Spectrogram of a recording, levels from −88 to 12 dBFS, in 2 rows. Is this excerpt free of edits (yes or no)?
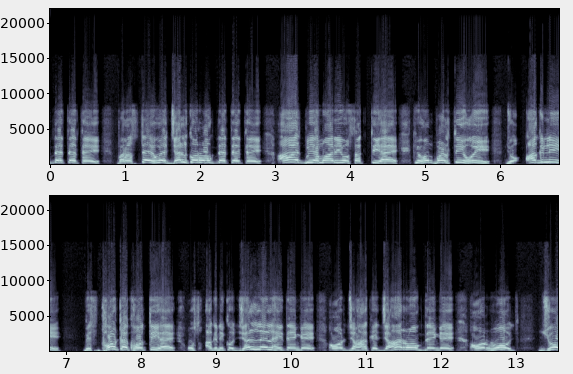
yes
